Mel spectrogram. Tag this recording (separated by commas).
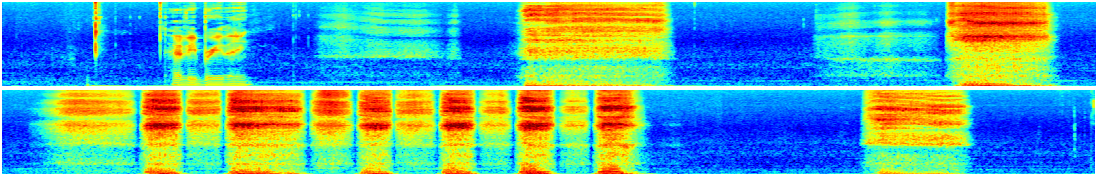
Respiratory sounds, Breathing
